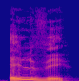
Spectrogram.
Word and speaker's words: élever: Élever. Alright, so don't pronounce this here. Élever, élever.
